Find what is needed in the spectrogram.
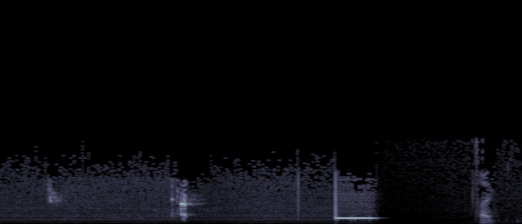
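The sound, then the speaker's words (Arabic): A telephone tone after a disconnected call: one loud, steady mid-pitched beep lasting about half a second, with fainter blips and clicks before and after it. “طيب قطع الاتصال.”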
